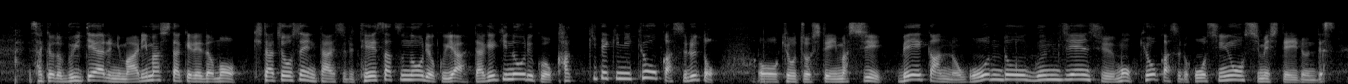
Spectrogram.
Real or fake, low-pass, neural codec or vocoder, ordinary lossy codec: real; 7.2 kHz; none; Opus, 24 kbps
